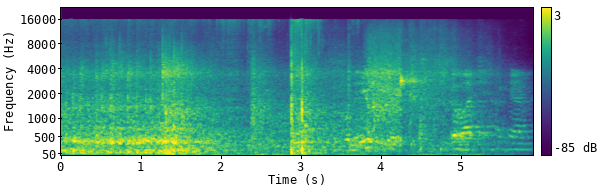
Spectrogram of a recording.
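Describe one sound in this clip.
A bike's tyres roll over a hard floor.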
